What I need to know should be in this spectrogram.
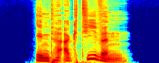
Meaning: inflection of interaktiv: 1. strong genitive masculine/neuter singular 2. weak/mixed genitive/dative all-gender singular 3. strong/weak/mixed accusative masculine singular 4. strong dative plural
- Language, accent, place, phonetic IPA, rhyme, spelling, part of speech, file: German, Germany, Berlin, [ˌɪntɐʔakˈtiːvn̩], -iːvn̩, interaktiven, adjective, De-interaktiven.ogg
